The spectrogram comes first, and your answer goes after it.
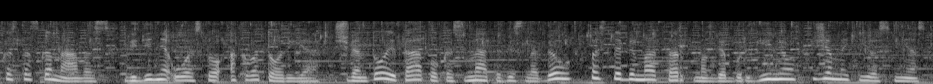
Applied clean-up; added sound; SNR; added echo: none; Water tap, faucet; 19 dB; none.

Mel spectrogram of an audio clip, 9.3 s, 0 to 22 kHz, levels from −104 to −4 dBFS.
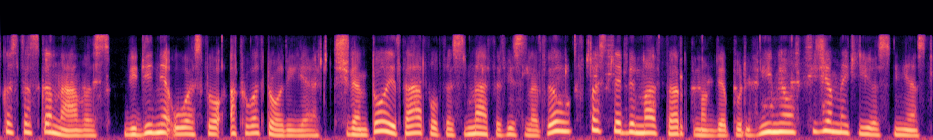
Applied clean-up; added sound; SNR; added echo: neural diffusion model UNIVERSE++.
